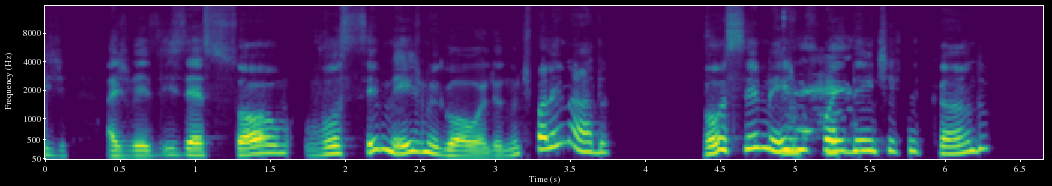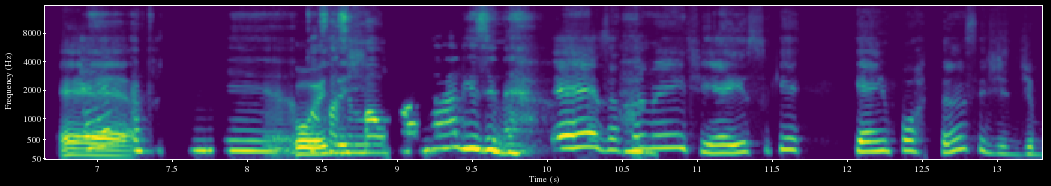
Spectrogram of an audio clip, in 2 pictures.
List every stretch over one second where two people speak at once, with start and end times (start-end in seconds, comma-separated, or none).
none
